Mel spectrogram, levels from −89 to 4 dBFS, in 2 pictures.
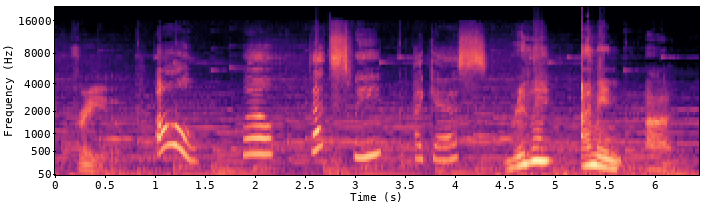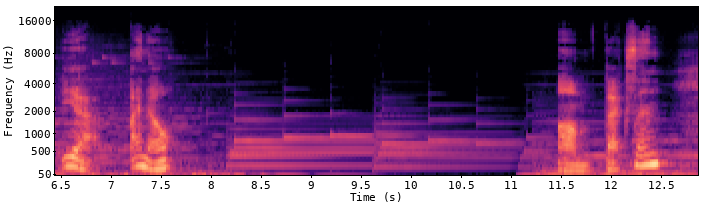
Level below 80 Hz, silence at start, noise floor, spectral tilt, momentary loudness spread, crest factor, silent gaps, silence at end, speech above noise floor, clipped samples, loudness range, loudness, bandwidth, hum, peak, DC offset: -40 dBFS; 0 s; -45 dBFS; -4.5 dB/octave; 23 LU; 16 dB; none; 0 s; 31 dB; 0.2%; 12 LU; -14 LUFS; 15 kHz; none; 0 dBFS; under 0.1%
